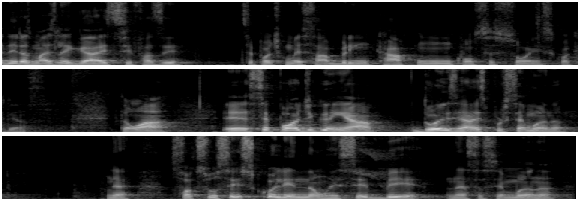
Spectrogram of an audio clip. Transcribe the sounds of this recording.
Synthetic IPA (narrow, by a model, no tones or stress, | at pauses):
ad̪ejɾɐzmajzleɡajzd͡ʒsɪfazeɾ | osepɔd͡ʒɪkomesaɾɐbɾĩŋkakõkõsesõj̃skõɐkɾiɐ̰̃sɐ̥ẽt̪ɐ̃w̃aɛsepɔd͡ʒɪɡɐ̃ɲad̪ojzɦeajspoɾsemɐ̃nɐ | nɛsɔkɪ̥sɪvoseiskoʎenɐ̃w̃hesebenɛsɐsemɐ̃nɐ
